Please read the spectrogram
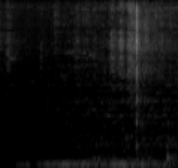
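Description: Near silence: a faint steady low hum, with soft paper rustling and a small tick near the end as hands move over the pages of an open book.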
